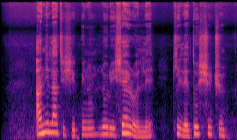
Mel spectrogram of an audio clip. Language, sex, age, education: Yoruba, female, 30-45, tertiary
